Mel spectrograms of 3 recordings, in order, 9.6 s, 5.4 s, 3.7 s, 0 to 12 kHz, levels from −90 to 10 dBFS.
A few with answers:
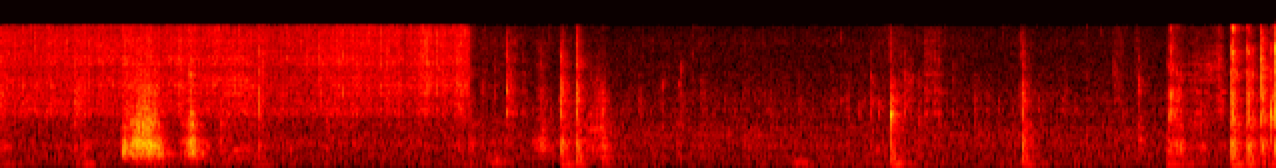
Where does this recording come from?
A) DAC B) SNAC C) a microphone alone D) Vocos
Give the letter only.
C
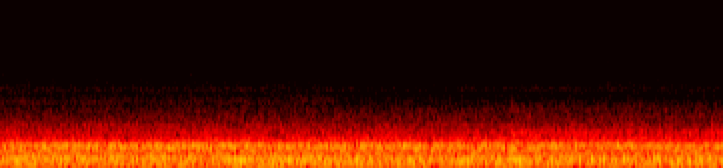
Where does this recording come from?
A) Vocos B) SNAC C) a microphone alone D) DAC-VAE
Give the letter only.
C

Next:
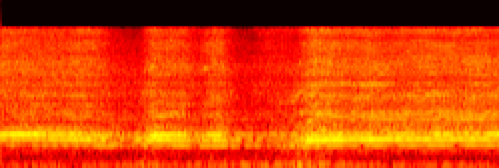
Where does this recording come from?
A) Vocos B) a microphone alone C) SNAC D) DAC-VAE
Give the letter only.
B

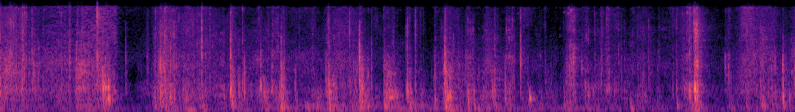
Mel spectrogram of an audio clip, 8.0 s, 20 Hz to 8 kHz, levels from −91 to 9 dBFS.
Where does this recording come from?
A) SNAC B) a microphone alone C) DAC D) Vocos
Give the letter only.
B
